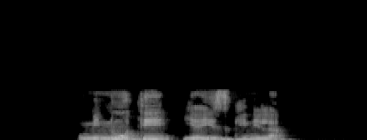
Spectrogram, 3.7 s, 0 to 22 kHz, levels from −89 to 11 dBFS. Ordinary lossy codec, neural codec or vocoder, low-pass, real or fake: none; none; none; real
